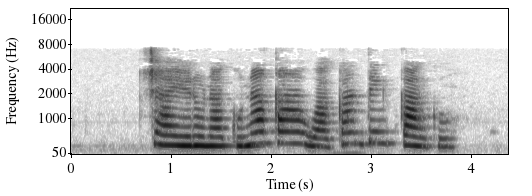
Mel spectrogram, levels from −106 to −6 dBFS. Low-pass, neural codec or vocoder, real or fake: 7.2 kHz; none; real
